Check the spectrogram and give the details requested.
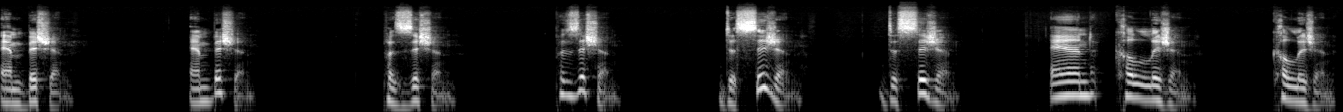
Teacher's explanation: they have three syllables the words end with tion or sion the stress is on the second to last syllable so it's going to be on that middle syllable · you should be able to hear that second syllable has a little more emphasis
